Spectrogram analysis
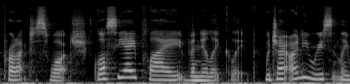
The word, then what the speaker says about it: Vanillic: I always thought it was vinylic lip, as in a lick of vinyl, but I saw an interview with Emily Weiss and she says vanillic.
